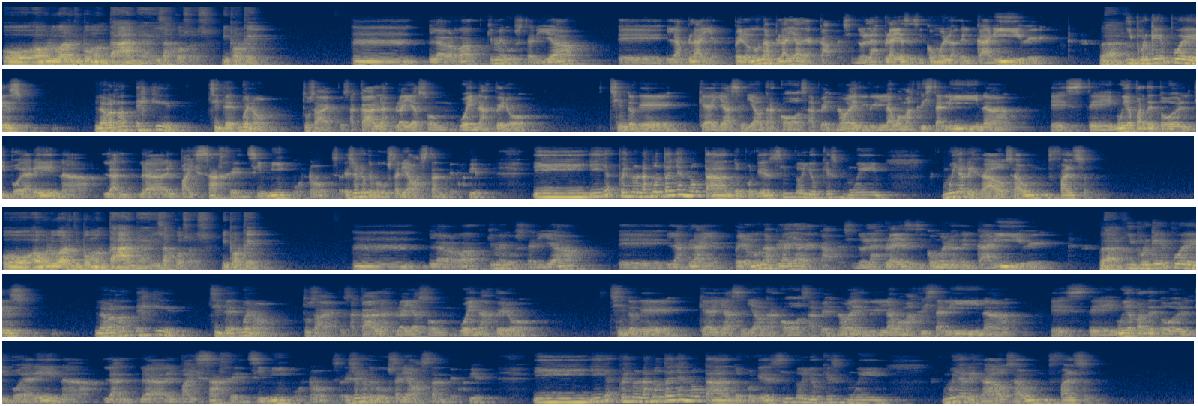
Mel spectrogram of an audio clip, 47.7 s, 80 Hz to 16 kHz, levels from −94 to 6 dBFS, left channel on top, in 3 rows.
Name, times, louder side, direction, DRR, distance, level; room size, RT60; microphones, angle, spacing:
voice 1, 0.0-2.6 2.9-3.4 14.6-15.0, right 1 dB, 90° right, -2 dB, 0.9 m, -22 dB
voice 2, 4.7-7.6 8.2-13.9 14.9-16.2 17.2-18.2 18.7-19.5 19.9-22.9 24.0-24.9 25.2-29.3 29.9-38.2 38.5-43.9 44.4-46.3, left 3 dB, 55° left, 6 dB, 0.3 m, -26 dB
3.6 x 2.7 x 2.2 m, 0.68 s
head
